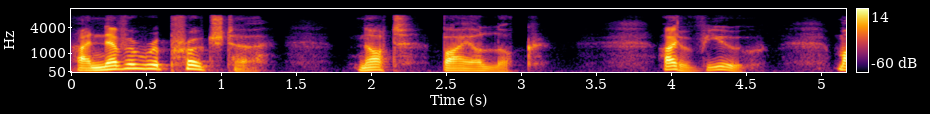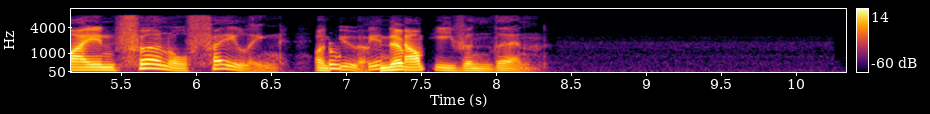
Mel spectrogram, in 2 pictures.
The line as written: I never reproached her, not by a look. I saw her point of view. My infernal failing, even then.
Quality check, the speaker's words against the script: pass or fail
fail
